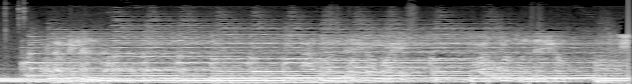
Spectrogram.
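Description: Full mix of a slow electronic-classical track playing back: a soft acoustic piano, an electric piano carrying the bass, and a spacey synth, with chopped, glitchy vocal samples over them.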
